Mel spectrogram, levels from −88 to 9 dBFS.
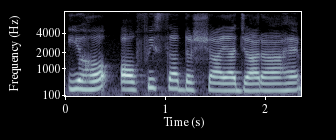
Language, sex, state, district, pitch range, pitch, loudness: Hindi, female, Himachal Pradesh, Shimla, 210-255 Hz, 235 Hz, -15 LUFS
